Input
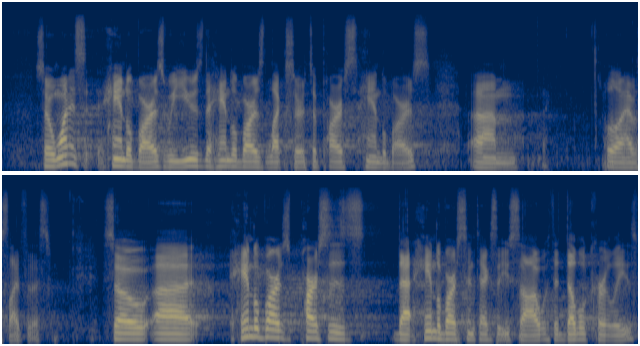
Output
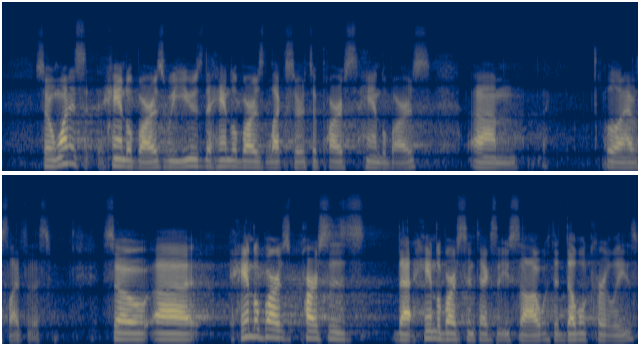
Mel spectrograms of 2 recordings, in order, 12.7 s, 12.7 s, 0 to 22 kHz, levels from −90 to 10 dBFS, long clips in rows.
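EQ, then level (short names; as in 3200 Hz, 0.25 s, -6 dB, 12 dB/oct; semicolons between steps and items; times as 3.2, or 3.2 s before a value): HPF 590 Hz 6 dB/oct; LPF 6900 Hz 12 dB/oct; fixed phaser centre 2000 Hz, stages 8; +6.5 dB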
